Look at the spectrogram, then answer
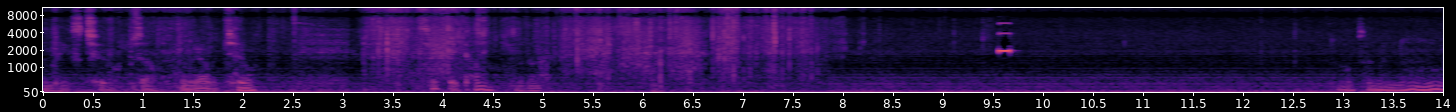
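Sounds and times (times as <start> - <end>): rustling handling noise: 0.0 - 8.5.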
